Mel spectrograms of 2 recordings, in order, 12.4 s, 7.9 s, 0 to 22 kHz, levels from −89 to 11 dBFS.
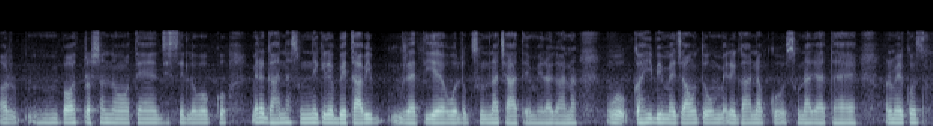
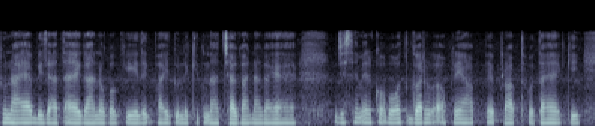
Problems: constant background noise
